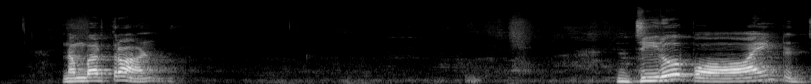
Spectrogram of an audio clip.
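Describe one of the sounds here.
A man speaks loudly and steadily, nearby.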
